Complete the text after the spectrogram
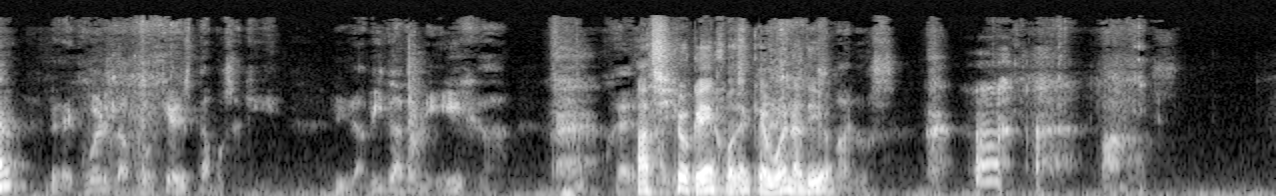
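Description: An older man speaks urgently in a gruff voice.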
